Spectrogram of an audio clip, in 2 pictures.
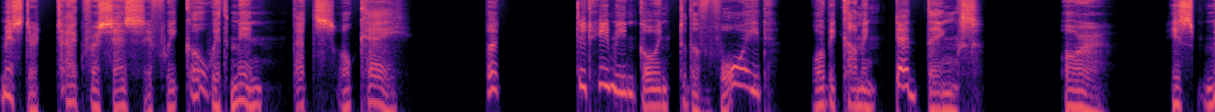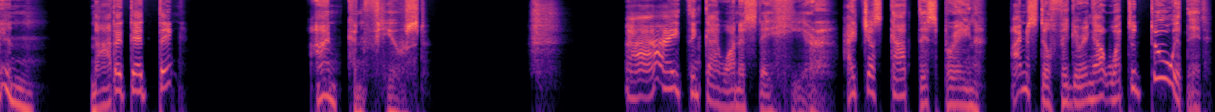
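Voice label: Barks Bird, English; Warframe; Entrati Cavia Vendors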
